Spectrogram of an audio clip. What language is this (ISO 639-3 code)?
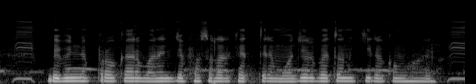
ben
